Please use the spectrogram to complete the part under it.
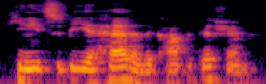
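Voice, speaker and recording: A man's voice: mid-range voice, steady tone, fast talker, slightly rough. A man in his twenties co-hosting a casual chat while drawing, laid-back with dry jokes. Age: 20s. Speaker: co-host.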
